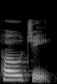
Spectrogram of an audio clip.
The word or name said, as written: pogey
